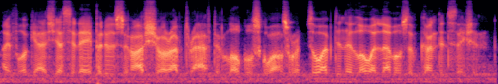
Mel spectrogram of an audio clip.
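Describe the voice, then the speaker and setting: A man voicing a pompous male weather forecaster with a low, murmuring voice. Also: fairly even intonation, moderate pace, pushed and bright, a little hiss or hum, exaggerated voice, poor audio.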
